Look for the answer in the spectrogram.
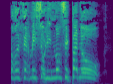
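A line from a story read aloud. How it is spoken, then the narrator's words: Man yelling. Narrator (French): hurla-t-il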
